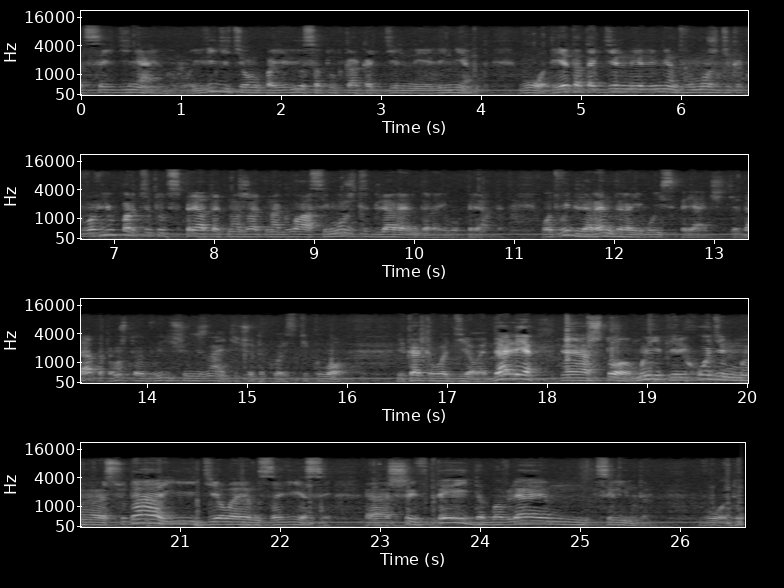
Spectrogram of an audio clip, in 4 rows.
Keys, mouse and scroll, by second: 4.1 Tab, 4.8-6.7 drag, 7.6-11.5 drag, 11.5-13.2 middle drag, 16.2-18.9 middle drag, 19.2 Tab, 20.3-22.1 right drag, 20.9 Tab, 21.7 KP_7, 22.7-24.3 middle drag, 23.5 shift+a.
